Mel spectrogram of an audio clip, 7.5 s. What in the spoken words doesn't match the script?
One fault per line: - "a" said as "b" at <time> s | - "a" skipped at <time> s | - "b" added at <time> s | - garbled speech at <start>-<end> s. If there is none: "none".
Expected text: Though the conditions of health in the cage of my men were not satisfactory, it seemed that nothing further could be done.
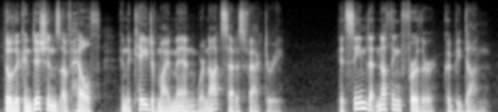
none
